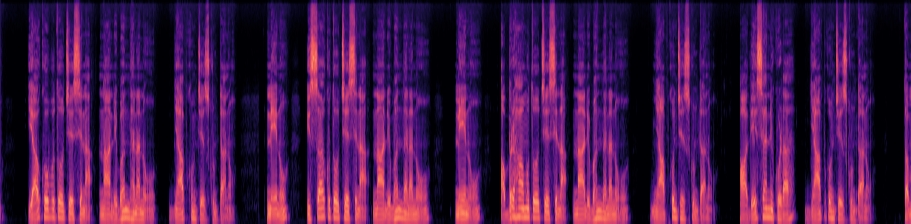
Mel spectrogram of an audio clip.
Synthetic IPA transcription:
jaːko̞ːbut̪̬o̞ːt͡ʃe̞ːsinɐ̰naːnibɐnd̪ʱɐnɐnṵ | ɡɲaːpɐ̥kɐmt͡ʃe̞ːsu̥kuɳʈa̰ːnṵ | ne̞ːnu | isaːkut̪o̞ːt͡ʃe̞ːsinɐ̰naːnibɐnd̪ʱɐnɐnu | ne̞ːnu | ɐbɾɐɦaːmut̪o̞ːt͡ʃe̞ːsinɐ̰naːnibɐnd̪ʱɐnɐnṵ | ɡɲaːpɐ̥kɐmt͡ʃe̞ːsu̥kuɳʈa̰ːnṵ | aːd̪ɛːʃaːnːikuːɽaː | ɡɲaːpɐkɐmt͡ʃe̞ːsu̥kuɳʈa̰ːnṵ | t̪ɐm

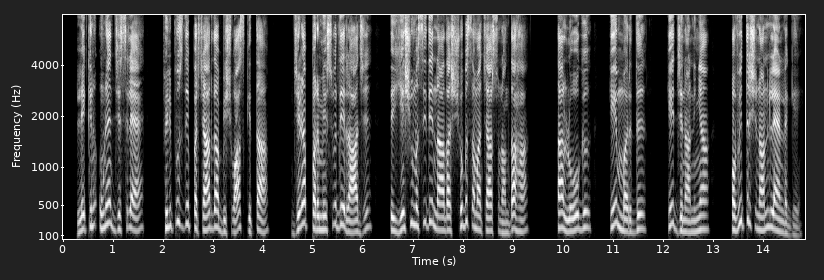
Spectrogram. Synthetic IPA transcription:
leːkɪnʊɽ̃ɛ̃ːd͡ʒɪslɛː | pʰɪlɪpːʊs̬d̪eːpɾət͡ʃaːɾd̪aːʋɪswaːskɪt̪aː | d͡ʒeːɽaːpəɾmeːsʋəɾd̪eːɾaːd͡ʒ | t̪eːjiːʃuməsiːd̪enãːd̪aːʃʊbʱsəmaːt͡ʃaːɾsʊñãːnd̪aːɦaː | t̪ãːloːɡ | keːməɾd̪ | keːd͡ʒənaːnɪjãː | pɐʋɪt̪ɾəʃənãːnlɛːɽ̃ləɡːḛː

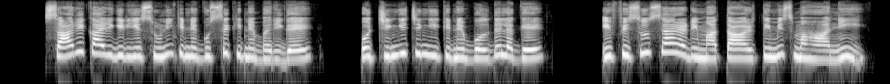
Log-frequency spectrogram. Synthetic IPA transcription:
saːɾekaːɾiɡɪɾɪjesʊɽ̃ikɪneɡʊsːekɪnebʱɐɾiɡɐe | ɦoːɾt͡ʃɪ̃ŋɡit͡ʃɪ̃ŋɡikɪneboːld̪elɐɡe | ɪpʰɪsʊsːɛːɾaɾimaːt̪aɐɾt̪ɪmɪsmɐɦaːniː

